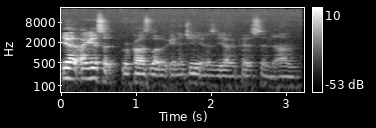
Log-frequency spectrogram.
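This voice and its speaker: Young new zealand guy, deep voice, lots of ums, echoey room, far from the mic. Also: expressive, fast talker, a little mellow, a little hiss or hum. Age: teens. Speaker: interviewee, young DJ and event organiser. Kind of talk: hesitant interview answers with many fillers. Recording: distant roomy camera sound with faint ambience.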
